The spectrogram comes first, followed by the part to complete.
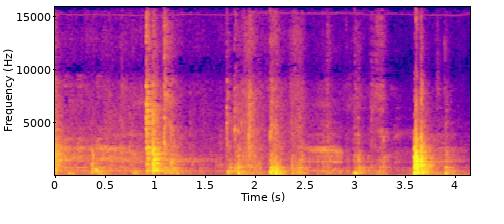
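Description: A few light knocks and clatters of toys being handled, about four short strikes spread roughly a second apart.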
